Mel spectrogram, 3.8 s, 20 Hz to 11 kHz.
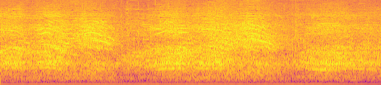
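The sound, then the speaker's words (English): An outdoor crowd estimated by fire officials at 15,000 cheers on President Obama continuously, a dense wash of many voices swelling and easing in waves with no single speaker standing out. “An outdoor crowd estimated by fire officials at 15,000 cheered on the president.”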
